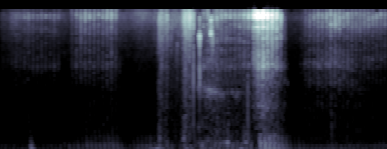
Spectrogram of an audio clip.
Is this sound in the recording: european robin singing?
no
